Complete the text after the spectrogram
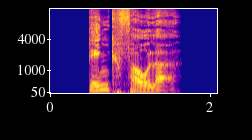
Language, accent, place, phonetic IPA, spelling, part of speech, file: German, Germany, Berlin, [ˈdɛŋkˌfaʊ̯lɐ], denkfauler, adjective, De-denkfauler.ogg
- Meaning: 1. comparative degree of denkfaul 2. inflection of denkfaul: strong/mixed nominative masculine singular 3. inflection of denkfaul: strong genitive/dative feminine singular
